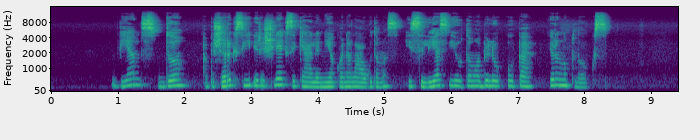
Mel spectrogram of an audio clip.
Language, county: Lithuanian, Klaipėda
